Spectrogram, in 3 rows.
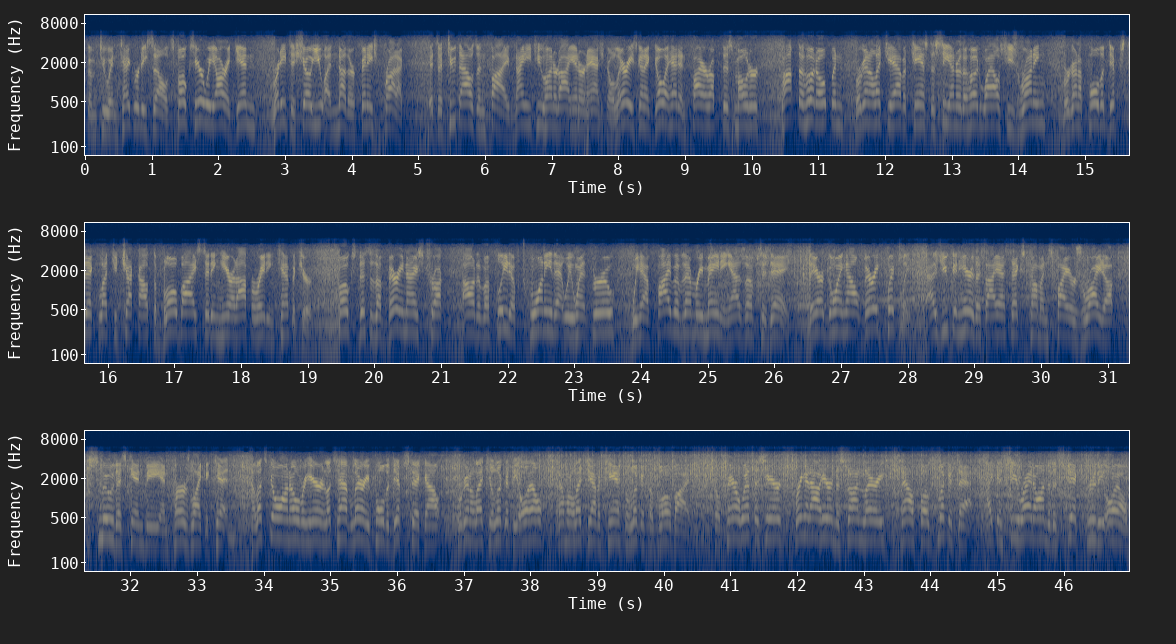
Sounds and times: Speech: 0:00.0 - 0:46.9
Truck: 0:00.0 - 0:46.9.

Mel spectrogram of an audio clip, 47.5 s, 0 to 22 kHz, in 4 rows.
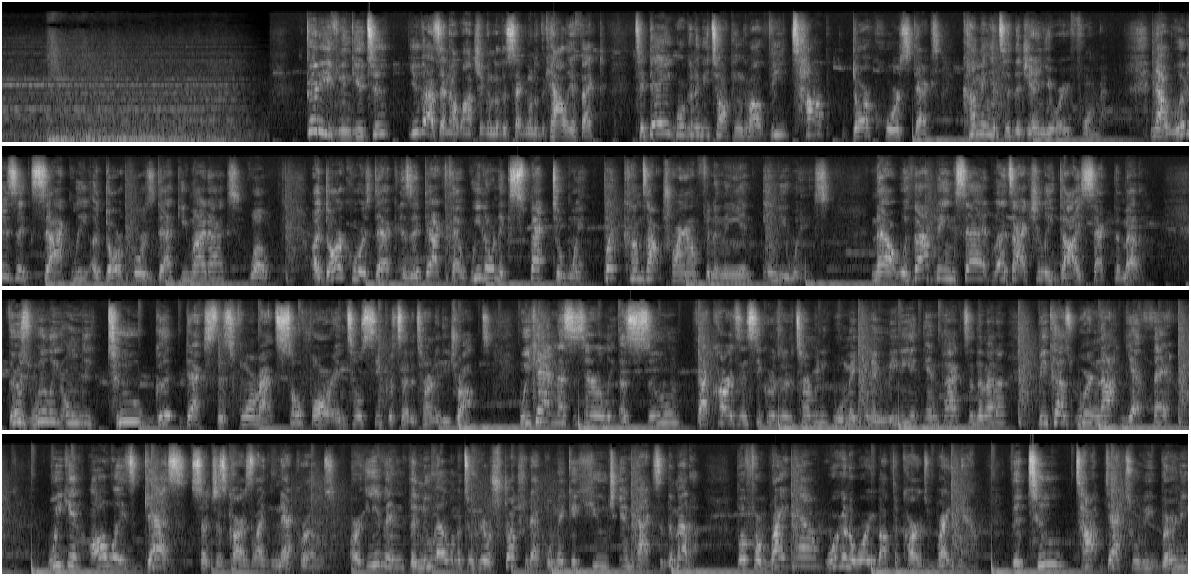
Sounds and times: Music: 0:00.0 - 0:47.4
Speech: 0:03.0 - 0:47.4.

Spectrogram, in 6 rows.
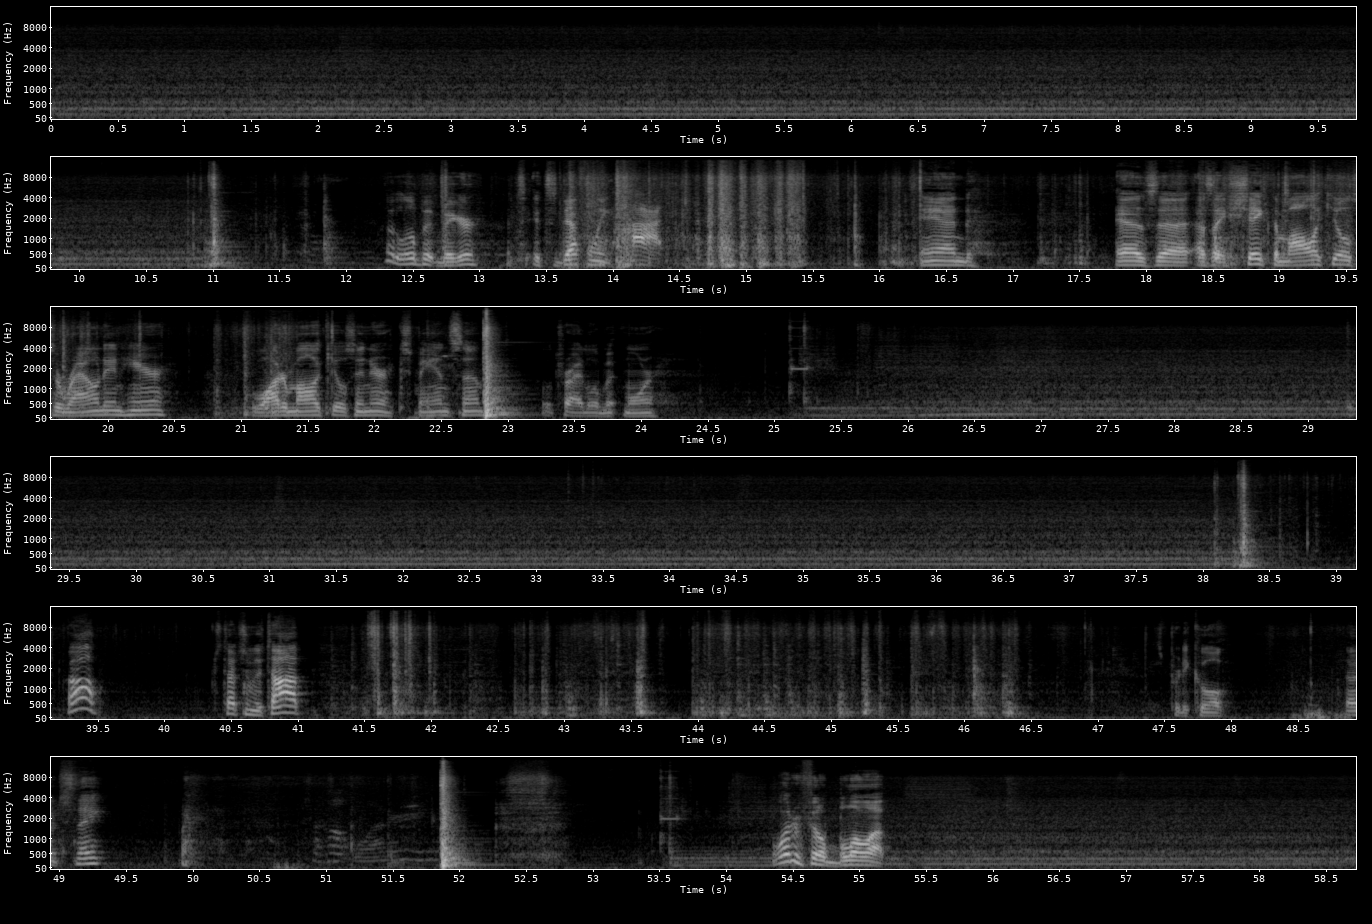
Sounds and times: Microwave oven: 0:00.0 - 0:11.4, 0:25.1 - 0:38.7, 0:53.5 - 0:58.7
Speech: 0:11.7 - 0:14.5, 0:16.3 - 0:16.8, 0:17.8 - 0:24.2, 0:39.3 - 0:39.6, 0:40.4 - 0:41.1, 0:47.4 - 0:48.0, 0:48.8 - 0:49.4, 0:50.9 - 0:51.8, 0:54.4 - 0:55.2.

